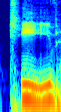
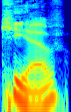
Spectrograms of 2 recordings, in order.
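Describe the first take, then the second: First: The name is said the local way. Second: The name is said the familiar English way.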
